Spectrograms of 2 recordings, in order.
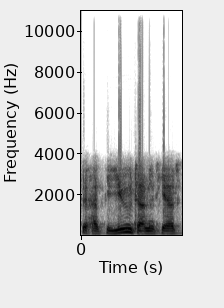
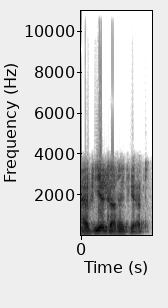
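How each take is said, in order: First: The pronoun is stressed with a full oo vowel. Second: The pronoun is unstressed with a reduced vowel. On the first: "You really have to stress the pronoun in order to pronounce the oo sound" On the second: "as opposed to"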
